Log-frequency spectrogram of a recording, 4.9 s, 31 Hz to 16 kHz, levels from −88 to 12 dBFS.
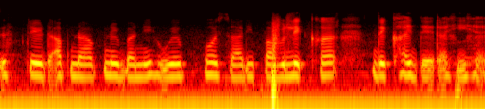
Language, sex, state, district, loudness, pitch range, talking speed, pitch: Hindi, female, Chhattisgarh, Raigarh, -23 LUFS, 205-220 Hz, 135 wpm, 210 Hz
